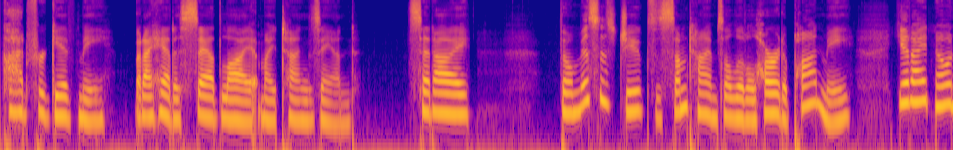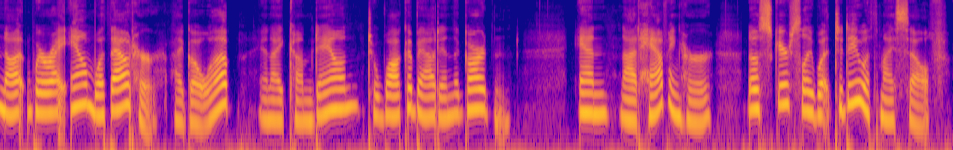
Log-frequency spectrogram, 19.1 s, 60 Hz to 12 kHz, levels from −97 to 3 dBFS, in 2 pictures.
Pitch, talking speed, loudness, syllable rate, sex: 215 Hz, 185 wpm, -17 LUFS, 4.3 syllables/s, female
